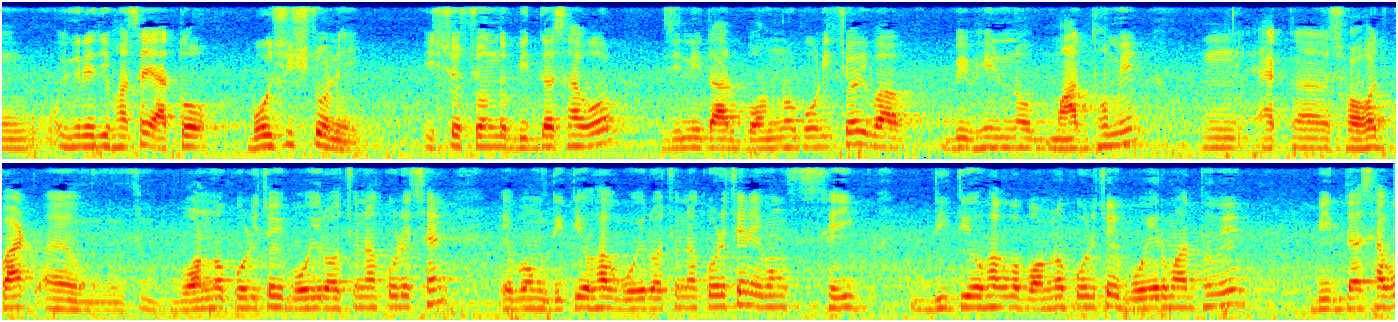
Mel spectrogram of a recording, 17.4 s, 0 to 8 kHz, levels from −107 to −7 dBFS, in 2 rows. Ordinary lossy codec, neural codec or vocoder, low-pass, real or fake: MP3, 48 kbps; none; 7.2 kHz; real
